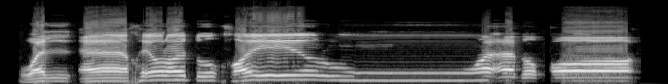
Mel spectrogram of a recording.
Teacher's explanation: تنوین کے بعد حروف یرملون کا واو آیا ہے، ادغام باگنہ ہوگا · حمزہ کے اوپر کھڑی زبر ہے، ایک الف کے برابر کھینچ کر پڑھیں گے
